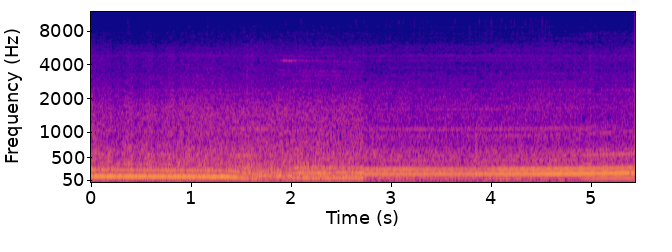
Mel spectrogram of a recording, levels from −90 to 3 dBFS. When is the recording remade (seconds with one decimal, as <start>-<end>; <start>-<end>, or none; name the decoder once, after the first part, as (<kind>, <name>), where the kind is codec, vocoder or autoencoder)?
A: 1.9-2.4 (vocoder, Vocos)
